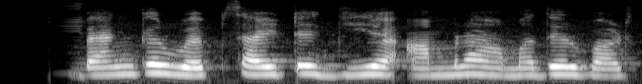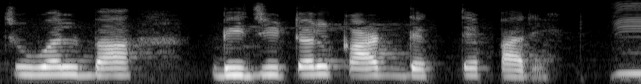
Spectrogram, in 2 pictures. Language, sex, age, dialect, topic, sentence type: Bengali, female, 25-30, Standard Colloquial, banking, statement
